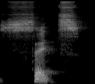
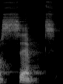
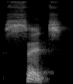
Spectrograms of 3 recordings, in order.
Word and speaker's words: sept: But that P, you don't pronounce it. It is silent. So you normally pronounce it set. Okay, the P is silent. So it is not sept, but set.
